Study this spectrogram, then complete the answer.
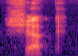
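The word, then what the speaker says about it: Shough: And it is pronounced Tyler Shuck. – Shuck. – Shuck. I don't know Shuck. Why those things bother me a lot because I'm into grammar, but it is. And I just checked his Twitter account and he was correcting someone else and said it is pronounced Shuck, just as you would think.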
